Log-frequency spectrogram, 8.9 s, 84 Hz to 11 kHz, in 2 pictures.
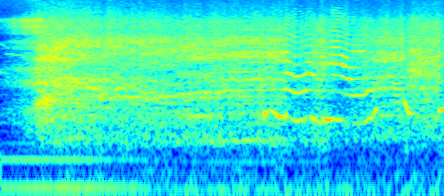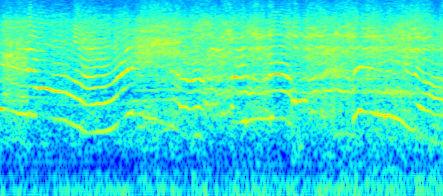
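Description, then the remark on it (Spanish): An alien's shrill, unearthly scream from a 1976 horror film wavers up and down in pitch for several seconds, loud, over a steady low rumbling background. “los extraterrestres, en este caso, que se van metiendo en los cuerpos de las personas, te señalan con el dedo y lanzan un grito muy desagradable.”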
